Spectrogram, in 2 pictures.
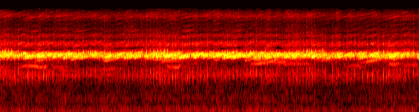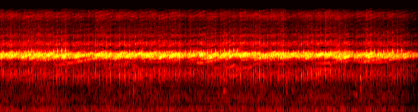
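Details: A thick chorus of frogs, countless high trilled calls blending into one steady ringing drone, with a few brief rising notes poking out before the sound fades away at the very end.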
